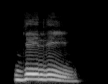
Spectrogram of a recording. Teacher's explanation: there is no vowel narrowing in the grammar, but when we speak, it goes through vowel narrowing and it becomes e, geleyim.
